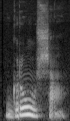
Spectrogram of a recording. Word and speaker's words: груша: в чат молодец фев груша ударение на букву не груша отлично груша да давайте скажем вместе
